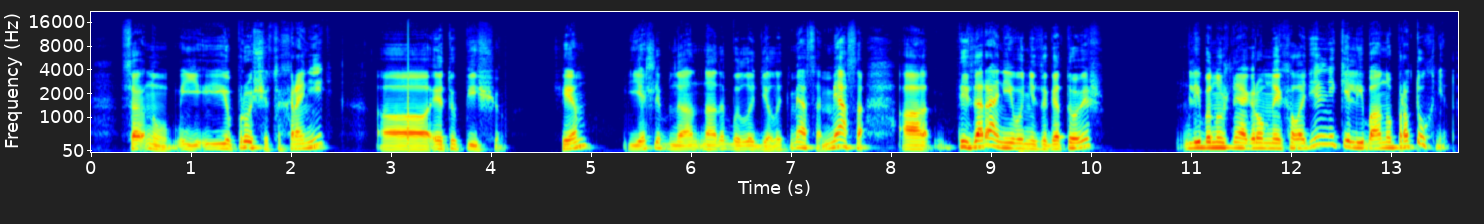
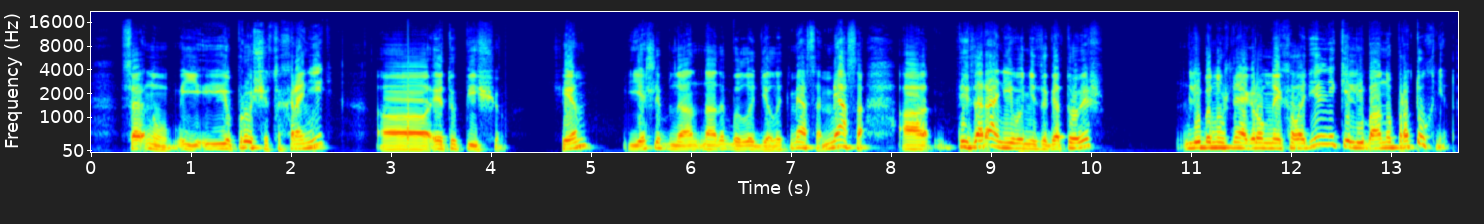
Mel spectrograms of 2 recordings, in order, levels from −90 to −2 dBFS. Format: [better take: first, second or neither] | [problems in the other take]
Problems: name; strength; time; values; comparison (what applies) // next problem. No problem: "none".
first | distortion; slight; 10 dB below the speech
